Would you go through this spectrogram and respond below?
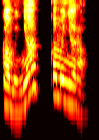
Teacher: В називному відмінку наголос падає на суфікс яр.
